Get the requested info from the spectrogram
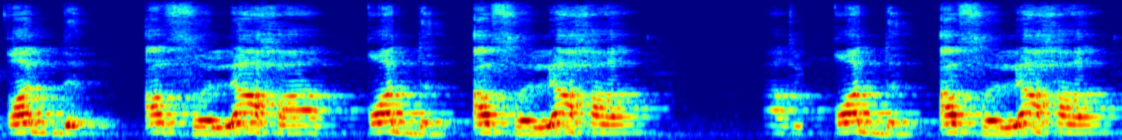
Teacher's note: پر قلقلہ ادنا درجے کا قلقلہ ہوگا، جیسے قد افلح، تو دال درمیان کلمے میں ہے اور ساکن ہے، اور دال پر ہم قلقلہ کریں گے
